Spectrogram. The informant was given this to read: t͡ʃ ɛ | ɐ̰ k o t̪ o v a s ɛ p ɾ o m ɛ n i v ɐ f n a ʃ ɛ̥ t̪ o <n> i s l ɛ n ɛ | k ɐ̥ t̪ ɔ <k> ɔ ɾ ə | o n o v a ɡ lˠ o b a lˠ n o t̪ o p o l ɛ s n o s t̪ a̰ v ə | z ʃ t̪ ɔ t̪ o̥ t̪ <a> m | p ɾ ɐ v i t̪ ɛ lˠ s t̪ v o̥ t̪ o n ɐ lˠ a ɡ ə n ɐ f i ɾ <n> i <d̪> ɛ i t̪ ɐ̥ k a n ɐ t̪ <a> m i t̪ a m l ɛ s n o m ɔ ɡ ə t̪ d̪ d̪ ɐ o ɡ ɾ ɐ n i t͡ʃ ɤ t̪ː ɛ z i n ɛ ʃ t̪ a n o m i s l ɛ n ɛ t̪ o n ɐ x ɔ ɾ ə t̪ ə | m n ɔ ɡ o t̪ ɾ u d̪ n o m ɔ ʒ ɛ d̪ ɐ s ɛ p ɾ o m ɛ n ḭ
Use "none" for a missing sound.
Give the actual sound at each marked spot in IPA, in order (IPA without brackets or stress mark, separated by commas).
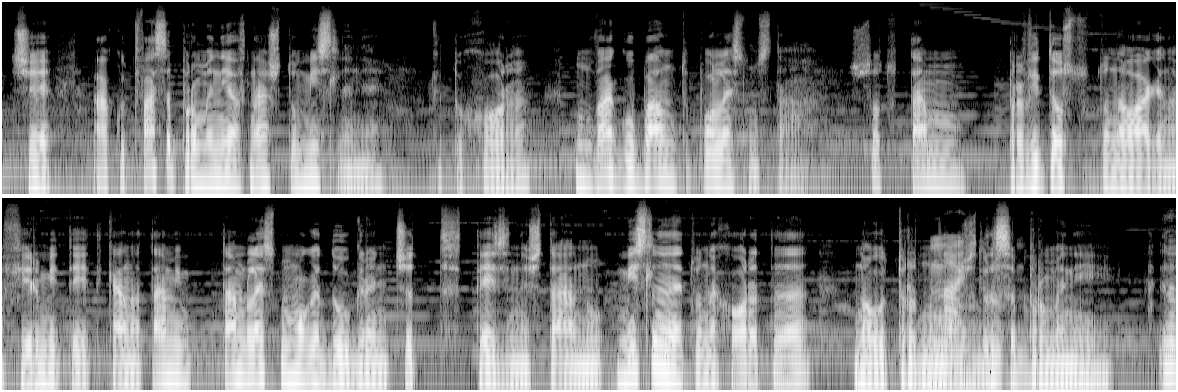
m, x, a, m, t̪, a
